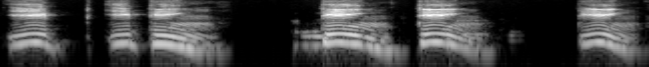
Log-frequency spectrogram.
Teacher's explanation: আইএনজির উচ্চারণের মধ্যে কিন্তু এনটা স্পষ্ট হয় না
